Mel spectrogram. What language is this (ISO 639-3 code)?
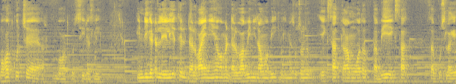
hin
